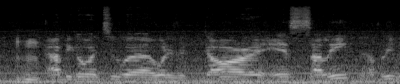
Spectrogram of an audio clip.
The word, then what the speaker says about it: Dar es Salaam: I'll be going to Dar es Salaam, I believe. Dar es Salaam. How you pronounce it?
